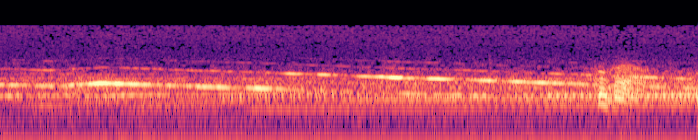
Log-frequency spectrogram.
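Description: A police siren wails steadily and loudly, its pitch gliding slowly downward for several seconds before a quick swoop near the end, with no voices.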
